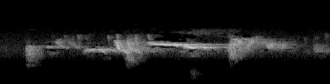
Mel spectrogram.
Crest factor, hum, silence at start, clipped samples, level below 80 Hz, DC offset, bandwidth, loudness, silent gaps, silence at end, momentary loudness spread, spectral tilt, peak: 18 dB; none; 0.25 s; under 0.1%; under -90 dBFS; under 0.1%; 8 kHz; -17 LUFS; none; 0 s; 17 LU; 5 dB/octave; -4 dBFS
